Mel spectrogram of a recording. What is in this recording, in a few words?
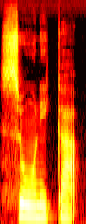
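"s'ùnica", female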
